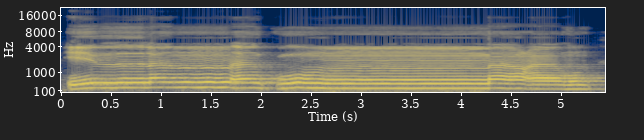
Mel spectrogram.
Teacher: Ya, contohnya ayah bunda, nun mati bertemu mim warnanya merah salah satunya, maka menghasilkan cara baca namanya idgham bi gunnah tajwidnya. Cara baca idgham bi gunnah bagaimana? Ditahan dua ketukan.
